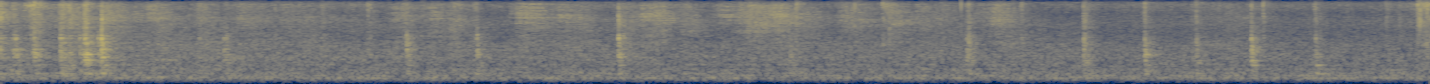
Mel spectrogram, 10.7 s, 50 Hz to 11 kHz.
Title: Eg-Evkin cf-052 bad bearing cup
